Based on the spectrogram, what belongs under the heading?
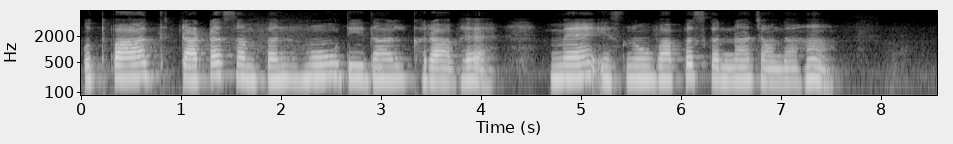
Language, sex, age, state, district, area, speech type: Punjabi, female, 45-60, Punjab, Jalandhar, urban, read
